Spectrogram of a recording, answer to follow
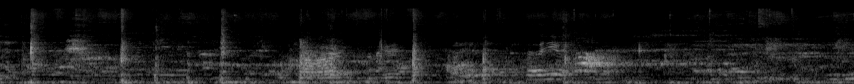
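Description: Indistinct voices and background music in a venue, with scattered sharp knocks and clicks.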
